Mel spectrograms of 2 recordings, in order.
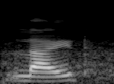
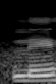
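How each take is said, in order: First: It sounds like English 'light', ending in t. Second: It sounds like 'lay', with no final t. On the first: The speaker calls it wrong. "Not लाइट" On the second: The speaker calls it right. "इसकी जो प्रोनाउंसिएशन है वो कैफ़े ओ ले ले है"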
